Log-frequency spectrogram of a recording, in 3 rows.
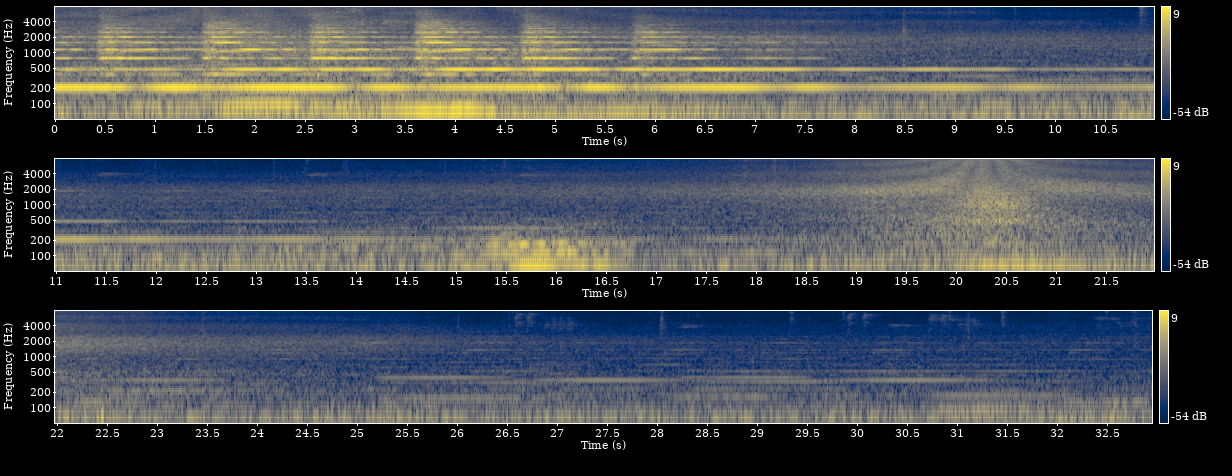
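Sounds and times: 
church bells ringing for the start of the ten o'clock mass: 0.0 - 32.9.

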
